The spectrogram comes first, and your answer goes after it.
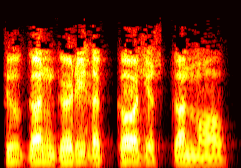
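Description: An actor playing a wisecracking hard-boiled cop detective with deadpan delivery in an old-time radio comedy. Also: male voice, medium pitch, moderate pace, lightly acted. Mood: wry. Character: wisecracking hard-boiled private-eye cop, Sam Shovel. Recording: muffled, very noisy old radio recording.

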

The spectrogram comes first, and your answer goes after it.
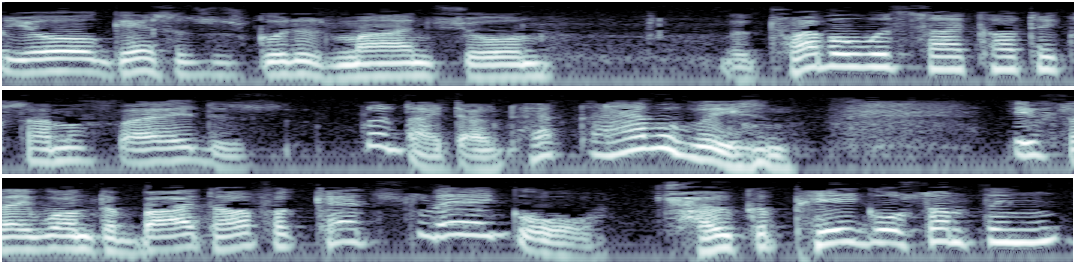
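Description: An earnest man hosts a comic radio advice segment. His husky voice swings widely in pitch as he speculates darkly with mock seriousness. The sound is a little dull, like radio. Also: full character voice. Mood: gravely certain. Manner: mock-serious, conversational, deliberate. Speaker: advice show host reading listeners' letters. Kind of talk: comic radio monologue, reading and answering letters. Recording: slightly dull radio recording.

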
